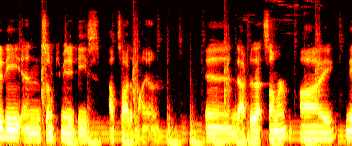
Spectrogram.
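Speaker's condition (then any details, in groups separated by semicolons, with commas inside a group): No condition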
